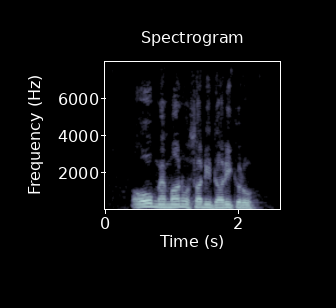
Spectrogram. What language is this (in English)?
Saraiki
